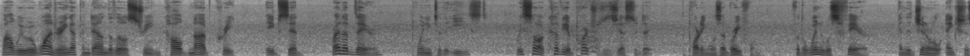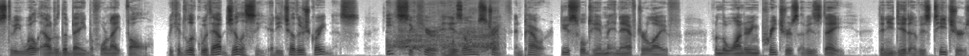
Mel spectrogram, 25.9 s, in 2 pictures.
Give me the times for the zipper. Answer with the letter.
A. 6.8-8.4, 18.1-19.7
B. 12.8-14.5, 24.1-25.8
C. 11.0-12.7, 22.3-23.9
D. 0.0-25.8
A.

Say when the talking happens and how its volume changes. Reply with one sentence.
The talking can be heard from 0.0 to 25.8 s, at a steady volume.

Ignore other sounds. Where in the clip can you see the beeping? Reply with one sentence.
You can't hear the beeping here.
